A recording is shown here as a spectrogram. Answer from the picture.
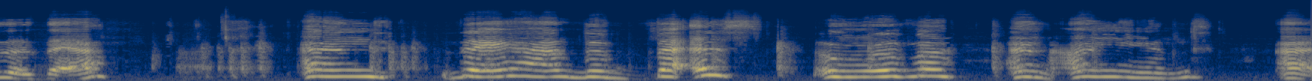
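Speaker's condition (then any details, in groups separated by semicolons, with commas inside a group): Cerebral palsy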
